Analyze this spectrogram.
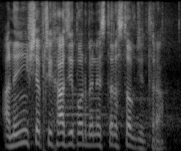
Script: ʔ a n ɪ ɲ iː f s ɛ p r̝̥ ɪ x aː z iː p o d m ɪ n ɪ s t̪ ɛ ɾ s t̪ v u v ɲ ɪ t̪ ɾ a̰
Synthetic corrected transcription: ʔ a n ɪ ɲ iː f ʃ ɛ p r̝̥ ɪ x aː z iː p o d m ɪ n ɪ s t̪ ɛ ɾ s t̪ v o v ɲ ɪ t̪ ɾ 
